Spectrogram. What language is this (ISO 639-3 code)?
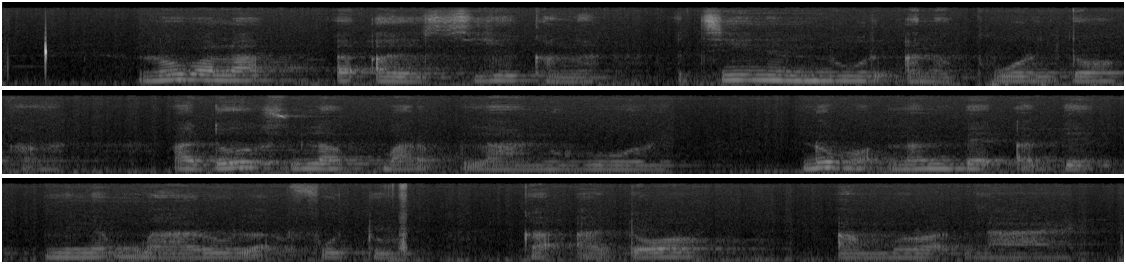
dga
